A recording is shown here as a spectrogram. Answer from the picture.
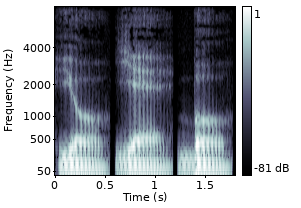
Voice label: "yoyebo", concat syllables; Affixing experiment

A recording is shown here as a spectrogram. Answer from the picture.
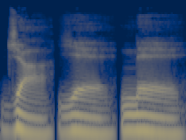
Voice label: "jayene", concat syllables; Affixing experiment

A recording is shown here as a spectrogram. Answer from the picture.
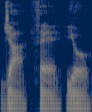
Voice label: "jatheyo", concat syllables; Affixing experiment

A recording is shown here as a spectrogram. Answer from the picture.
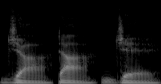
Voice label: "jataje", concat syllables; Affixing experiment

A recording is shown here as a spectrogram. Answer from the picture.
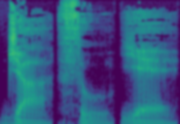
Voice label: "jathuye", concat syllables; Affixing experiment

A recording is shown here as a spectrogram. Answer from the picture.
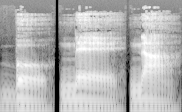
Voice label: "bonena", concat syllables; Affixing experiment

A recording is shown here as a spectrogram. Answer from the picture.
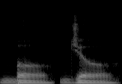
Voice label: "bojo", concat syllables; Affixing experiment

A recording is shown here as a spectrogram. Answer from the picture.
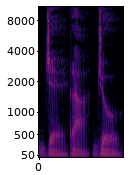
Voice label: "jerajo", concat syllables; Affixing experiment

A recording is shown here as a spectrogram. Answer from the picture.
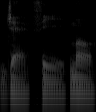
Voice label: "jethimo", concat syllables; Affixing experiment

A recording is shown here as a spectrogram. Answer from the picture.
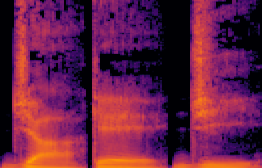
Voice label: "jakeji", concat syllables; Affixing experiment

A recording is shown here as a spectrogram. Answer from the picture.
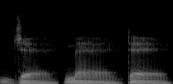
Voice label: "jemete", concat syllables; Affixing experiment

